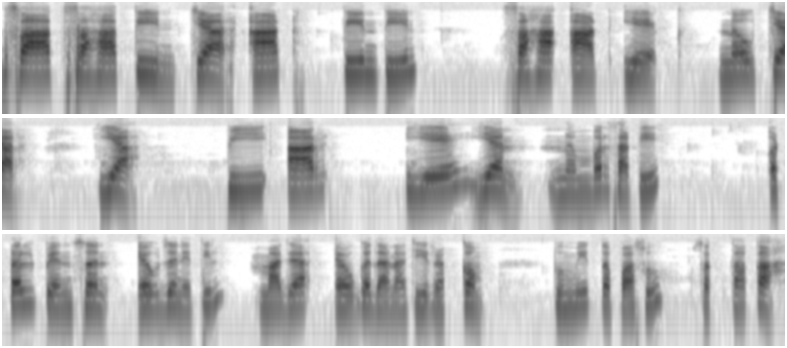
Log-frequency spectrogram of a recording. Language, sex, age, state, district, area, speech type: Marathi, female, 45-60, Maharashtra, Gondia, rural, read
